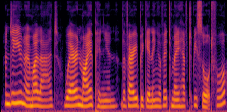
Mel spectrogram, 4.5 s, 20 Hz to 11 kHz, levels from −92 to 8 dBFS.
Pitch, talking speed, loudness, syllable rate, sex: 210 Hz, 275 wpm, -16 LUFS, 6.4 syllables/s, female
